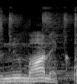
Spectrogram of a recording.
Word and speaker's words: mnemonic: is mnemonic or a mnemonic device, and the M is silent there.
